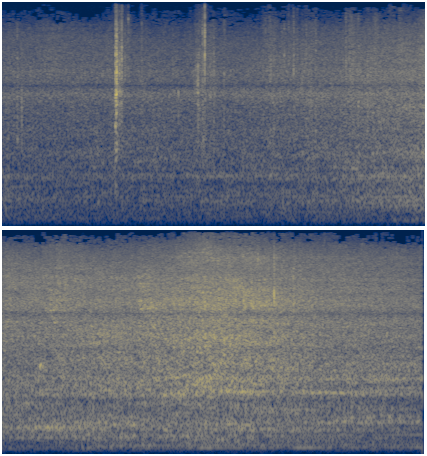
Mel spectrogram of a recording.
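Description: A steady outdoor rushing noise that swells to its loudest about halfway through and then eases off, with two sharp clicks in the first couple of seconds.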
